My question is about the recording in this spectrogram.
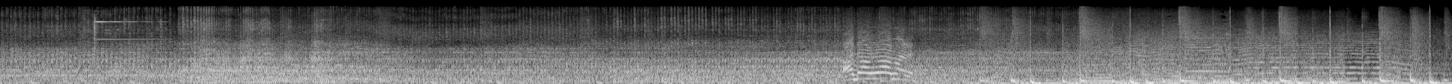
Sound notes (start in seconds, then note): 0.0 engine starts; 2.9 engine revving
